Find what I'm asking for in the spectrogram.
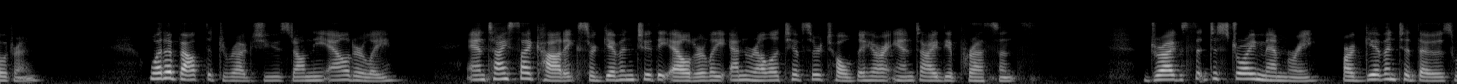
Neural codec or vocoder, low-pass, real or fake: codec, 16 kHz, about 1 kbps, DyCAST, with the encoder's durations; 7.2 kHz; fake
